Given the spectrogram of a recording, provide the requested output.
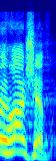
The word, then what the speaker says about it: Makhachev: Makhachev. Oh, Makhachev.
